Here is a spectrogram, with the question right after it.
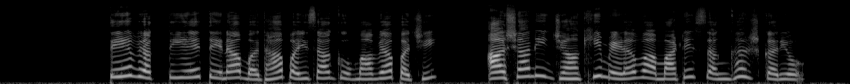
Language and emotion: Gujarati, sad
